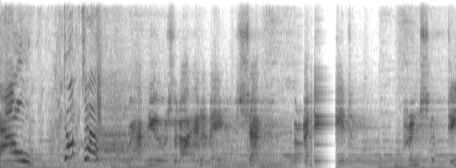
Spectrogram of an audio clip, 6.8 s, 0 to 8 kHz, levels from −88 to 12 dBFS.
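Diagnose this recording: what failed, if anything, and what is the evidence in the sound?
Burst of packet loss at 4.46 to 4.58 s, a network-stage fault. About 90 ms of audio never arrived in time, and the receiver covered the hole by continuing the last sound and fading it, so a held buzz or decaying hiss fills about 91 ms of that span. When real audio resumes, the 90 ms in between is simply gone. The band stops at 8 kHz, consistent with a G.722 call path at 64 kbps.

Short concealed packet loss at 4.61 to 4.67 s and again at 4.67 to 4.73 s, also on the network side. Each time roughly 30 ms went missing, and the decoder extrapolated from the preceding sound, pitched if voiced and shaped noise if not, before crossfading into the arriving packets. The two back-to-back repairs give a brief smear or wobble just after the burst, and any short transient there can disappear.

Long network dropout from 4.73 to 5.06 s, following straight on from the short losses. 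About 300 ms of audio was lost, likely because the connection stalled for a moment. Concealment ran for roughly 0.3 s, stretching the last sound into a fading buzz or hiss with no full silence underneath. The audio then picks up again later in time, with that third of a second missing.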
